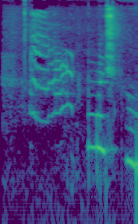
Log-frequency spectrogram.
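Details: Golden baby kitten named Larry, a gentle kitten held in the hands while his warm fur is stroked, gives a thin, high, wavering mew that rises slightly and then falls, followed by short, lower voiced sounds close to a human voice indoors.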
